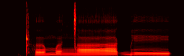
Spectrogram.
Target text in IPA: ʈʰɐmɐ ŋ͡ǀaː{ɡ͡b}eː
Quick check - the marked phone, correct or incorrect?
correct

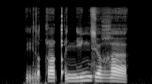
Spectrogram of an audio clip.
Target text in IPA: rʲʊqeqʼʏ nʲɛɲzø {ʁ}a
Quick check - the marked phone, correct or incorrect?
correct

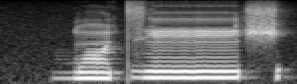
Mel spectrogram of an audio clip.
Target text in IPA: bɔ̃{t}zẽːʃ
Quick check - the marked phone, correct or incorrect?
correct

